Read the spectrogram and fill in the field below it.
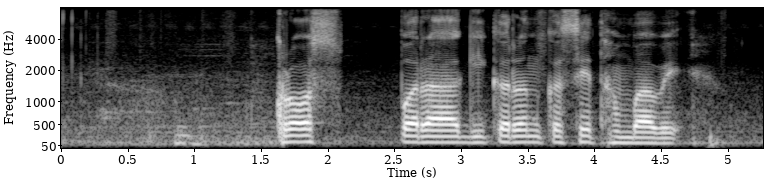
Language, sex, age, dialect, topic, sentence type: Marathi, male, 18-24, Standard Marathi, agriculture, question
